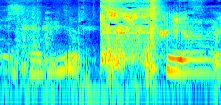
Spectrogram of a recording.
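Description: Voices talking close to the microphone, cut by a sudden loud burst of noise about a second in that lasts about half a second and ends in a click.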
